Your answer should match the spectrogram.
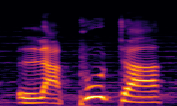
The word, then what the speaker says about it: Laputa: the name you see Lauda or in another pronunciation laputa is actually Spanish for the because of this the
